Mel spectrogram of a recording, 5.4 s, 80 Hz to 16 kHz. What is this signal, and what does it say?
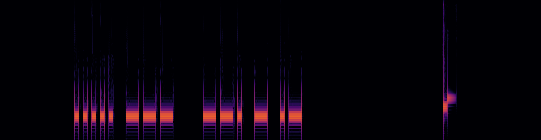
Morse code, heard as a keyed tone, about 28 wpm, 690 Hz. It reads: 5O GTA
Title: Winter Field Day Exchanges Encore 28wpm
